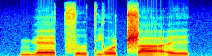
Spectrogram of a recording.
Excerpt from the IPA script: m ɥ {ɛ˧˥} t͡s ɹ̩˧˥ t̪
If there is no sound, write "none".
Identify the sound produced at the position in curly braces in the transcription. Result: ɛ˧˥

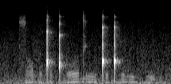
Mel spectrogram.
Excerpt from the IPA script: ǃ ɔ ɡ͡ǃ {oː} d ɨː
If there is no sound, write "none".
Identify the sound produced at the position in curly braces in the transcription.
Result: oː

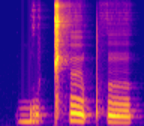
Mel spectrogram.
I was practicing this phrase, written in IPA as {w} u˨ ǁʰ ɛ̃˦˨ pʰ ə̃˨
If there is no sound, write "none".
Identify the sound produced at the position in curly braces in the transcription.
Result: b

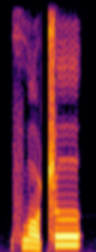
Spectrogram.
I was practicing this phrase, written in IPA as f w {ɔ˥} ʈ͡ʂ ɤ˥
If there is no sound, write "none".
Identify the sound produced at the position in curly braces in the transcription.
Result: ɔ˨˩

